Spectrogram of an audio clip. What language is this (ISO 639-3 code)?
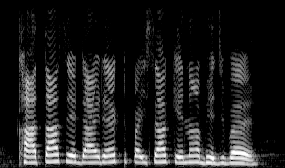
mai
